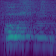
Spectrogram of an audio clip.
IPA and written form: ˈpəʊsmən (postman)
